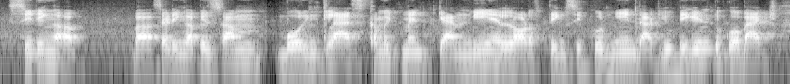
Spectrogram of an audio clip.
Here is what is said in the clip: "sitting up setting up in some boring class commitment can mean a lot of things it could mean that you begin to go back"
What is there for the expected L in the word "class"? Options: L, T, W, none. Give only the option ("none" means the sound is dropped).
L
